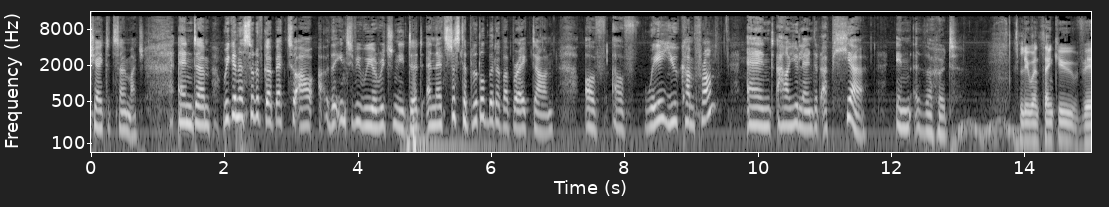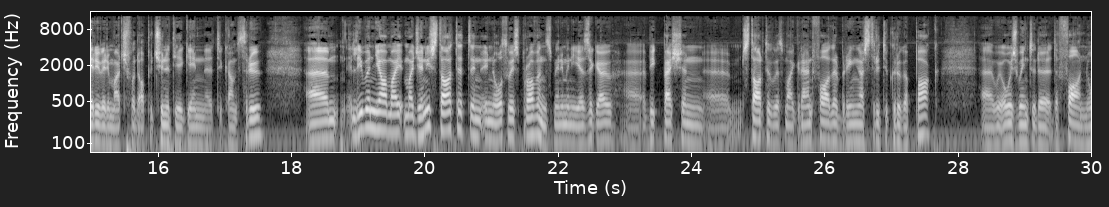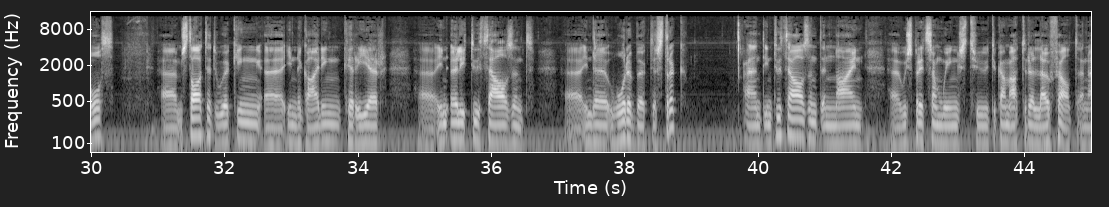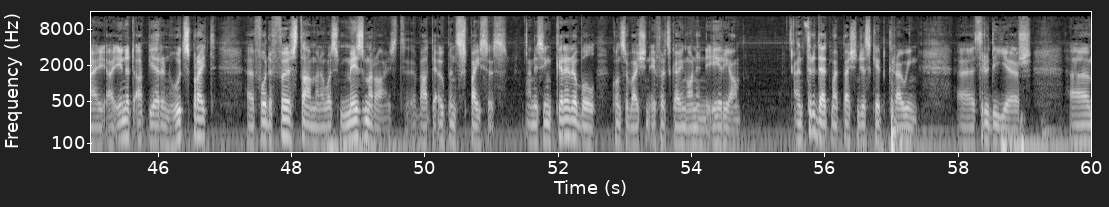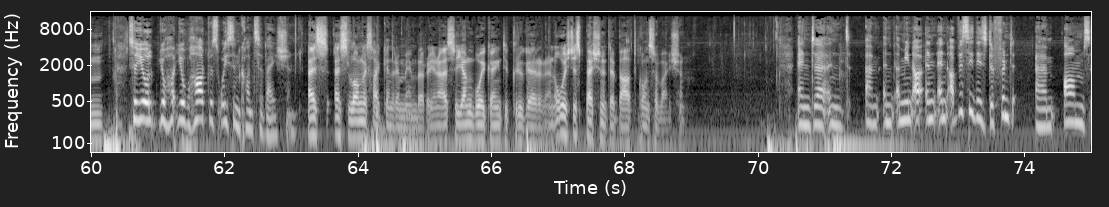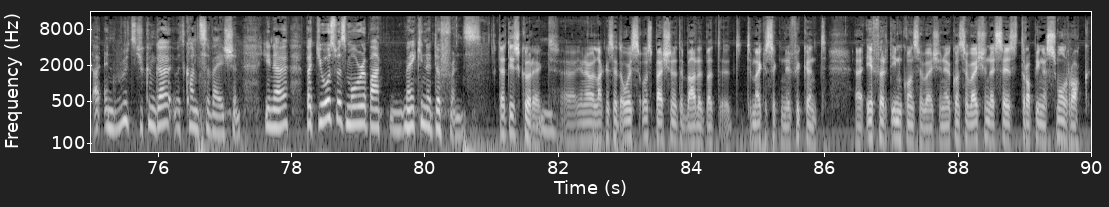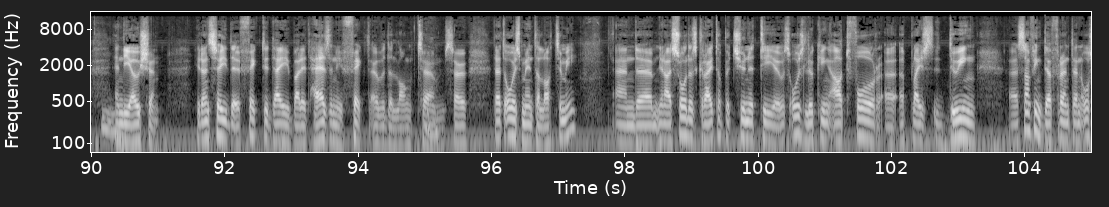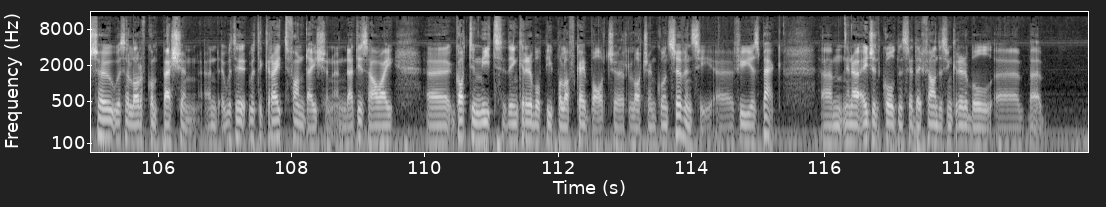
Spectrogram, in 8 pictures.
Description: Radio Interviews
